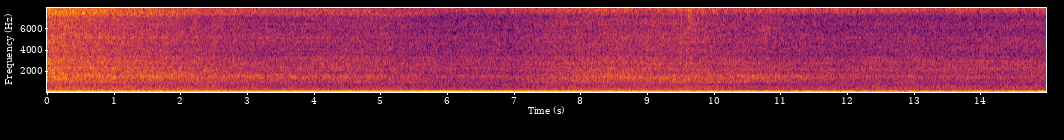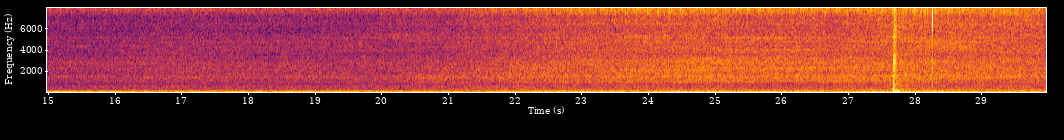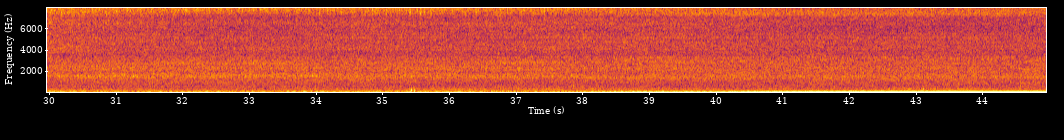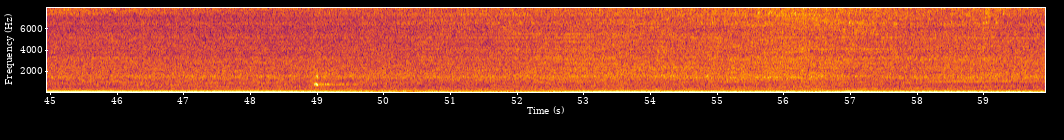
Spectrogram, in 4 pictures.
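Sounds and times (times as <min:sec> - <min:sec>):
car engine idling: 0:00.0 - 0:59.9
sharp knock: 0:27.7 - 0:28.2.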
